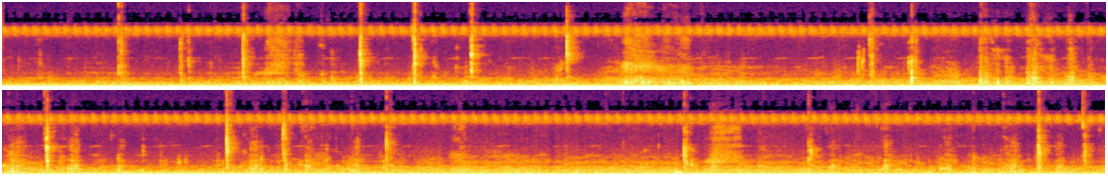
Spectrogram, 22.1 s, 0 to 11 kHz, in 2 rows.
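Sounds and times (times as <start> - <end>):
steady electrical hum: 0.0 - 22.0
chewing and wet mouth clicks: 1.1 - 6.5, 8.4 - 15.1, 19.0 - 22.0.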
